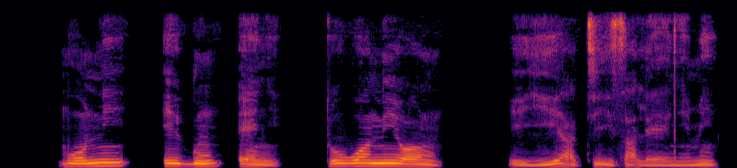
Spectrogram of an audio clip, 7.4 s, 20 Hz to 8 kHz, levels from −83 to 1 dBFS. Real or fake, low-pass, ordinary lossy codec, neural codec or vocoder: real; 7.2 kHz; AAC, 48 kbps; none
